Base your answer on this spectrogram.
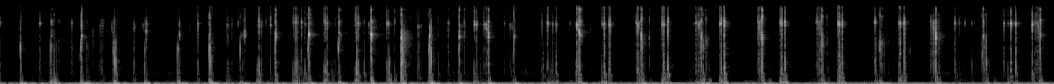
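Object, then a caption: Small plastic mascara tube. Long nails rapidly tap and click on a small hollow pink plastic mascara tube with a gold cap. The result is a fast, steady stream of sharp, dry clicks with a bright edge and no ring, each one stopping instantly.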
